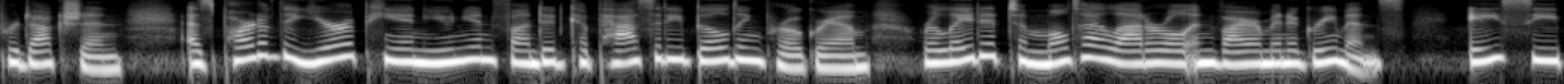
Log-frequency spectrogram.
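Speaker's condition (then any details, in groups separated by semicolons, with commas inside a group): No condition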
